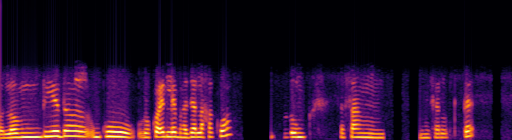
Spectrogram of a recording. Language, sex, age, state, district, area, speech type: Santali, female, 18-30, West Bengal, Purba Bardhaman, rural, conversation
